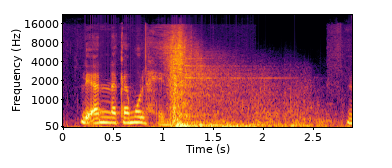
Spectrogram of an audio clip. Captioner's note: sound effect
